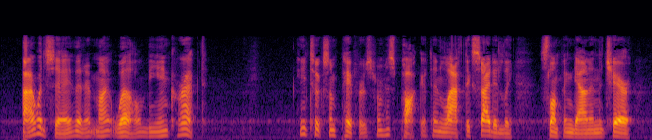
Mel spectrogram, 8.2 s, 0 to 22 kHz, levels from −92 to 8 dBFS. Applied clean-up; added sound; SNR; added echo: none; none; none; none.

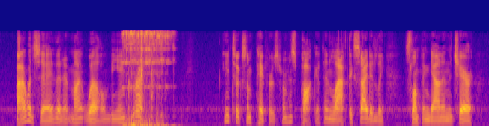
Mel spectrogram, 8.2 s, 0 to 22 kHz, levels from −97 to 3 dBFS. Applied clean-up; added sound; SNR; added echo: none; Coin (dropping); -2 dB; none.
